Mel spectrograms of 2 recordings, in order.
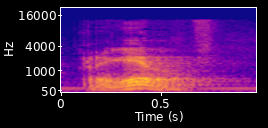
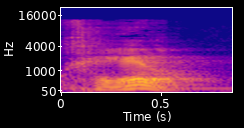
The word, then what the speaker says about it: reguero: Yo aprendí esa palabra como jeguero. Jeguero. Porque esa persona con la que estaba estudiando no podía o no quería pronunciar doble R, entonces, o ese rrr, entonces decía jeguero.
